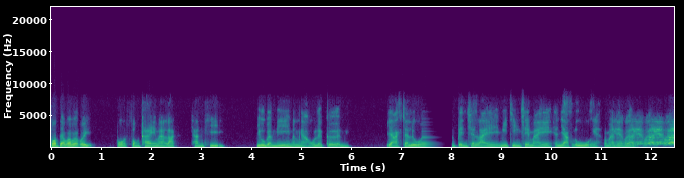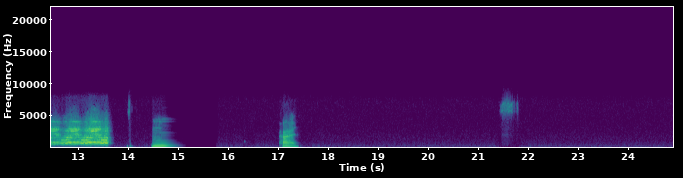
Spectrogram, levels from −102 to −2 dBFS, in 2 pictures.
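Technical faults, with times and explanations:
7.43–8.03 s and 14.69–15.78 s, long network dropout: the audio stops arriving, most likely due to a network outage. The last sound is stretched into a fading buzz, then silence: about 0.31 s of silence in the first gap and 0.79 s in the second. The sound resumes with roughly 0.58 s and 1.08 s of material missing. On a spectrogram, each gap shows a smeared, decaying band and then an empty column. On the waveform, the envelope tapers to a flat line.
11.15–13.72 s, feedback howl: two devices in one room are on the call, and the loop from microphone to loudspeaker gains level on each pass. It narrows to a tone around 700 Hz and peaks about 11 dB above the speech, with a loop delay of roughly 0.4 s. On a spectrogram, this appears as a bright horizontal line near 700 Hz that thickens over time. On the waveform, the envelope swells.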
